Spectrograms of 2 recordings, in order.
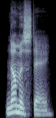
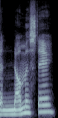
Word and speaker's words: namaste: they say this word namaste a lot of times they're mispronouncing it they're saying not you're saying namaste from what I understand it's a little bit closer to namaste and it actually just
